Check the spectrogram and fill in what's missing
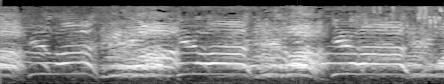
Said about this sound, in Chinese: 蔡元培躲在门卫房里，表情呆然地听着轰然涌动的脚步声和口号声。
